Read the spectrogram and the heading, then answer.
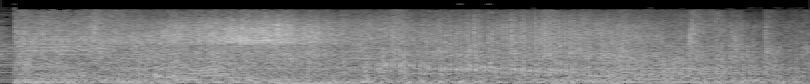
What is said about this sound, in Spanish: pero saca un lanzacohetes. Y de un misilazo se carga un helicóptero sin apenas despeinarse.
